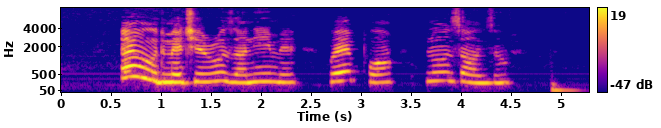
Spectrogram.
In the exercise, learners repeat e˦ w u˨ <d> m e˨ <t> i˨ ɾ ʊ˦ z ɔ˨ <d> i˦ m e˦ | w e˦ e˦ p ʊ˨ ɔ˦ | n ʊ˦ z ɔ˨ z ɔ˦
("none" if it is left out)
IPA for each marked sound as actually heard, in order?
d, t͡ʃ, n

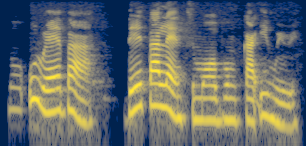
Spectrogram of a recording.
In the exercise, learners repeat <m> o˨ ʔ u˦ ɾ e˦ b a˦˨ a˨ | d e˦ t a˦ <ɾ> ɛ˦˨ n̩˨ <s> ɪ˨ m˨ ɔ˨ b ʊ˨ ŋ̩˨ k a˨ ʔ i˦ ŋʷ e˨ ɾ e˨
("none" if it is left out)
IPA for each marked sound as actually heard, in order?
n, l, t

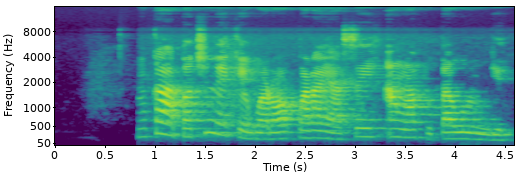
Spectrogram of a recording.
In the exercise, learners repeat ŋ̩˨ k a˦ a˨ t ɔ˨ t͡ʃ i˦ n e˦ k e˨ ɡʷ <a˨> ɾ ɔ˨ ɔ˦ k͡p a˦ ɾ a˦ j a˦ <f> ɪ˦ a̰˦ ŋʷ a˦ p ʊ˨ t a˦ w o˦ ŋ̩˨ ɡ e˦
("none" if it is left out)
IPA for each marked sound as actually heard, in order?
a˨, s

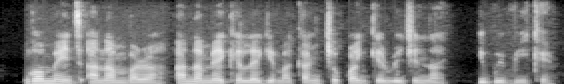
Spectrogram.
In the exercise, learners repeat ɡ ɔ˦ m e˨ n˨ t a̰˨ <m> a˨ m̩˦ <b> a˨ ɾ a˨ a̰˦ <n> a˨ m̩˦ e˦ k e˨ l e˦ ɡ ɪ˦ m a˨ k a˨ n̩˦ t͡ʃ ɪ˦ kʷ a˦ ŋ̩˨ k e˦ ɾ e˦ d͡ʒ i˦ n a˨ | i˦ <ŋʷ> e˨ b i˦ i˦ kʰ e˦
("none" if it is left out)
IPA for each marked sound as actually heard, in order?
n, b, n, ɡʷ

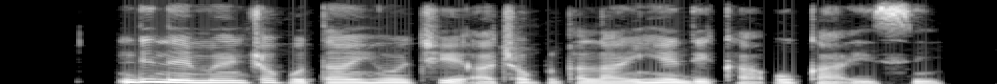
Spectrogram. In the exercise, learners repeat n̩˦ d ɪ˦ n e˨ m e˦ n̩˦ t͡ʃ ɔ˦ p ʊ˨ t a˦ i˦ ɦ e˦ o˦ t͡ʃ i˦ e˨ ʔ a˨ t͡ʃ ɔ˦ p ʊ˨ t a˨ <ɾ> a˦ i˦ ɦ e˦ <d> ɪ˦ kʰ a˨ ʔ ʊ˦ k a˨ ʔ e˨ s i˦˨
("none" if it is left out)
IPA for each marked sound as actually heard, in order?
l, d

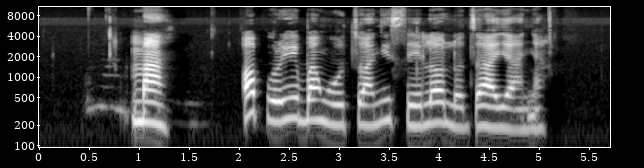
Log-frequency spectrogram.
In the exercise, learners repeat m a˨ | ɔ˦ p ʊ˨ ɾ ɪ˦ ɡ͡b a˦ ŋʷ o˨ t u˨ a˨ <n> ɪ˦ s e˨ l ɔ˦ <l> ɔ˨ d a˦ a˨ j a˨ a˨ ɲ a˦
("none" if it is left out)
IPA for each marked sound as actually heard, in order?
ɲ, l

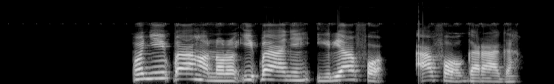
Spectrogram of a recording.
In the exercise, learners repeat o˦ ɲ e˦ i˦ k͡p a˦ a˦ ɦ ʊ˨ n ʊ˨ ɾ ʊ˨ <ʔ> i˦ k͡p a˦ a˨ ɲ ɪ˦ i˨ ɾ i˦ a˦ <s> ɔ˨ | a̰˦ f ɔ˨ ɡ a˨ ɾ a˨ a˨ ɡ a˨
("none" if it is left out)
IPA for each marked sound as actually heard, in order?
ʔ, f

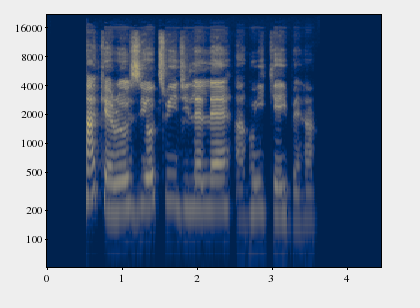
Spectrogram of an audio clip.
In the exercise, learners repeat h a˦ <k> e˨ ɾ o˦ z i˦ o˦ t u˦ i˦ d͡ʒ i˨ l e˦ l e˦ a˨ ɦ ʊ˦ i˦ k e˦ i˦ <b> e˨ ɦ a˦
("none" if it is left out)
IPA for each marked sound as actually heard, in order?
k, b

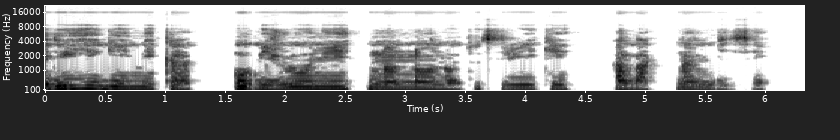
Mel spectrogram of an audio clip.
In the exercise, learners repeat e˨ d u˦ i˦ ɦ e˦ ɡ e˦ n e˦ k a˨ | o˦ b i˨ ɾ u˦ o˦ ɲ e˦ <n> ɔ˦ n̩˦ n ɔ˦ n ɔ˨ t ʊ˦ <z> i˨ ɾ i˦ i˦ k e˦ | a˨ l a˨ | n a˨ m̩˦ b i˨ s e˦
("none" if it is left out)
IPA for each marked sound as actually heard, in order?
n, s

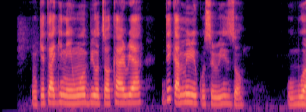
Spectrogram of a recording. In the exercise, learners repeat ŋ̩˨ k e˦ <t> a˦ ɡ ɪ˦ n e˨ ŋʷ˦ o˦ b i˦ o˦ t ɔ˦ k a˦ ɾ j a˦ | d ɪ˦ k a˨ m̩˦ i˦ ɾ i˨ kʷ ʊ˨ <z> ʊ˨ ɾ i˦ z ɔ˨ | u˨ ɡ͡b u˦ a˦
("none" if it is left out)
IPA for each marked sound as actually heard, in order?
t, s

